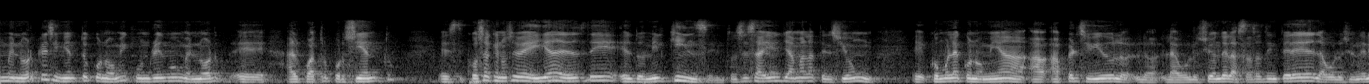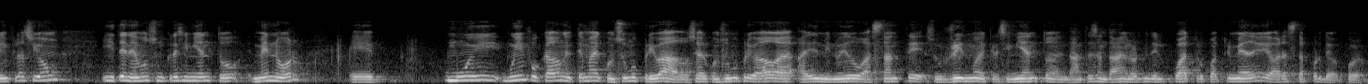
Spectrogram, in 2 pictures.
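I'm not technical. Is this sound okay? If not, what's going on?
Yes, nothing stood out as wrong when listening to this sound, which comes across the way audio normally does after passing through an ordinary internet call.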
